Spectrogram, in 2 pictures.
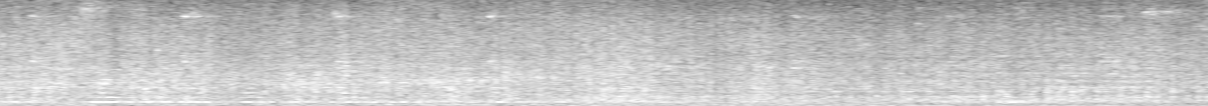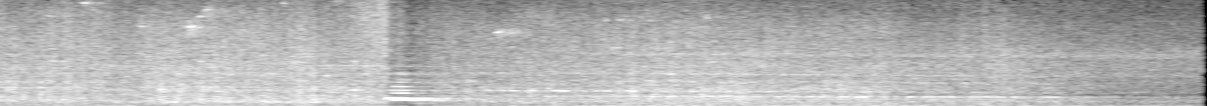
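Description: Long freight train of hopper cars rolling past, with steady wheel-on-rail noise and a sustained tone over it. Diesel locomotives on the rear of the train pass about two-thirds of the way through, and the sound fades as the train moves off.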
